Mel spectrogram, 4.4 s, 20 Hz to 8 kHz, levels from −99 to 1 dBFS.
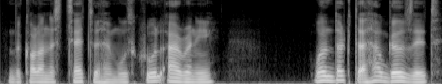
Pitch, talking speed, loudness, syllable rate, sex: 120 Hz, 175 wpm, -21 LUFS, 5.4 syllables/s, male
